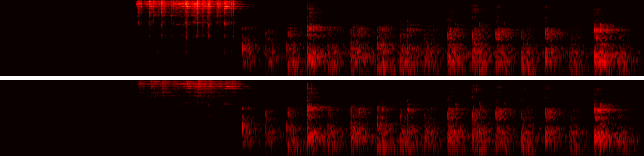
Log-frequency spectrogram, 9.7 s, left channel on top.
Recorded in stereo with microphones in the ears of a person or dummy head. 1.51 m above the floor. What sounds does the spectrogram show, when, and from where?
2.0 s keys jangling: 60° left (ahead or behind), 0.6 m
3.6 s running footsteps: 30° right (ahead or behind), 3.5 m; by 9.4 s 5° left (ahead or behind), 6.5 m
